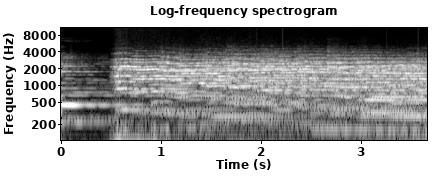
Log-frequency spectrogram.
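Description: Church bells ring out loudly together in a dense, sustained peal in public celebration of Queen Isabel II being declared of age, at the end of her oath ceremony; it starts abruptly after a brief quiet moment, overlapping tones blending into a festive clangour with no voices.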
